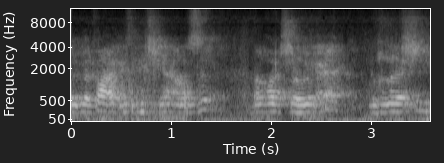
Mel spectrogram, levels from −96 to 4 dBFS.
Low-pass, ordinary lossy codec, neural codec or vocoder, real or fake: 10.8 kHz; Opus, 16 kbps; codec, 24 kHz, 1 kbps, SNAC; fake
